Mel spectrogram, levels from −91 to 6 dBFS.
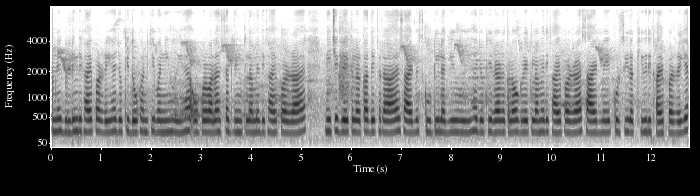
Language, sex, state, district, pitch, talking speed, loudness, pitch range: Hindi, female, Uttar Pradesh, Jalaun, 220 Hz, 270 wpm, -17 LUFS, 215-225 Hz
